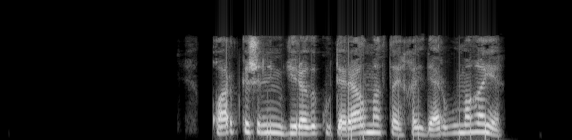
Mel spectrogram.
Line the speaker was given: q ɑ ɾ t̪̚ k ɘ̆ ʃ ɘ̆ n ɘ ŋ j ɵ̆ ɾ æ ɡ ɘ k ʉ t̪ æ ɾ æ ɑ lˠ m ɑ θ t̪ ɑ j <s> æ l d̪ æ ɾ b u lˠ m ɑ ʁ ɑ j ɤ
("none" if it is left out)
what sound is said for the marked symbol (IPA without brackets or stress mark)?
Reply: χ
